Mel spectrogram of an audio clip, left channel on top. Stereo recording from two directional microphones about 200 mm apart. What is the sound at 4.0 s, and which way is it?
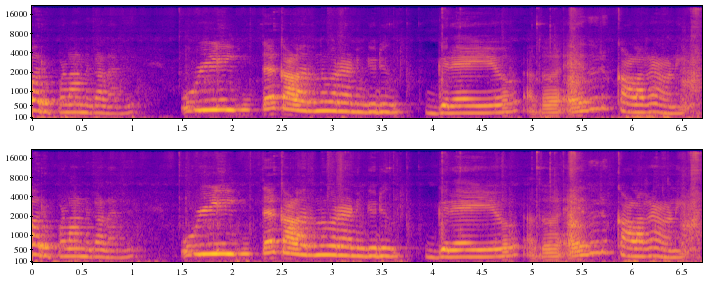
A woman's voice, 30° left (ahead or behind).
